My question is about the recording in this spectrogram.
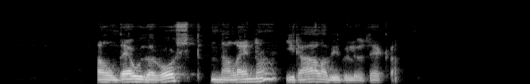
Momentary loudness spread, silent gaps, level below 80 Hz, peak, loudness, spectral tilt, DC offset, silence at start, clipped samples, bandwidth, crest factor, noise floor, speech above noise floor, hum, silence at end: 14 LU; none; -58 dBFS; -2 dBFS; -17 LUFS; -6.5 dB/octave; under 0.1%; 1 s; under 0.1%; 7.6 kHz; 16 dB; -82 dBFS; 66 dB; none; 1.35 s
